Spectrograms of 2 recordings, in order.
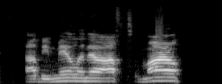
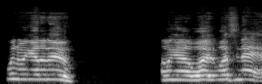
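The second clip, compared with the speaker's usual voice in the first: higher-pitched mimicry of a worrier; mock panic; 4 semitones higher than usual. Streamer imitating everybody worried about being taken, mock panic. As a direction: play up everybody's helpless fretting. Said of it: "Everybody's like".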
